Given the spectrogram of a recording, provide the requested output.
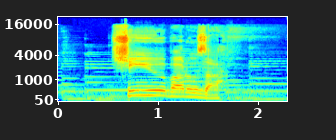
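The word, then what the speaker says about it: Schwarzer: In Japanese, because of the pronunciation language, they pronounce it Shiyu Baruza.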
